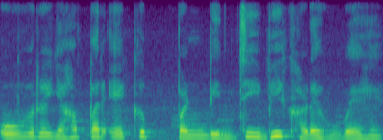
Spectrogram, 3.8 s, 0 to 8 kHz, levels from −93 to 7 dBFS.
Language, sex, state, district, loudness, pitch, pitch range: Hindi, female, Chhattisgarh, Bilaspur, -16 LUFS, 210 Hz, 190-225 Hz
